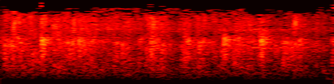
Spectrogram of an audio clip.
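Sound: audience applause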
